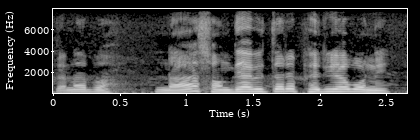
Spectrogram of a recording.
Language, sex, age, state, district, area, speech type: Odia, male, 45-60, Odisha, Kendrapara, urban, spontaneous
